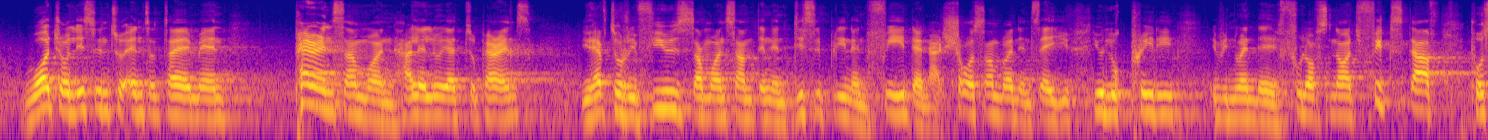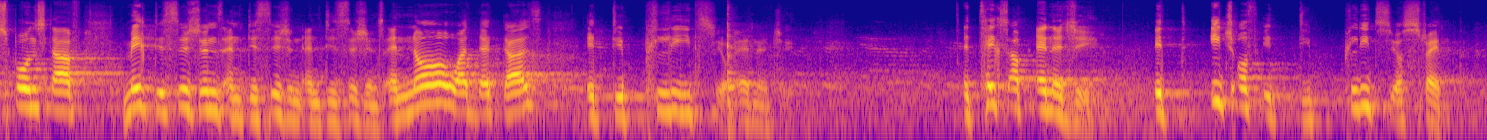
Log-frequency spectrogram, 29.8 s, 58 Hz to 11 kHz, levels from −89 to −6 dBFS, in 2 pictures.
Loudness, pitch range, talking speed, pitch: -20 LUFS, 140-180 Hz, 130 wpm, 160 Hz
